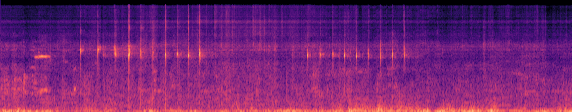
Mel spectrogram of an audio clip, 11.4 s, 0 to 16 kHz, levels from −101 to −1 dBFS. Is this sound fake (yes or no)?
yes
